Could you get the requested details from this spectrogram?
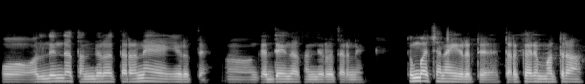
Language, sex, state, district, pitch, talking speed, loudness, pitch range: Kannada, male, Karnataka, Shimoga, 125 Hz, 165 wpm, -18 LUFS, 120-135 Hz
